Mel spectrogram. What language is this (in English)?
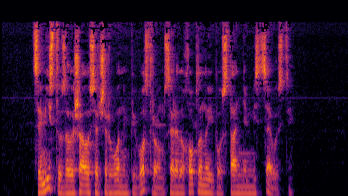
Ukrainian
